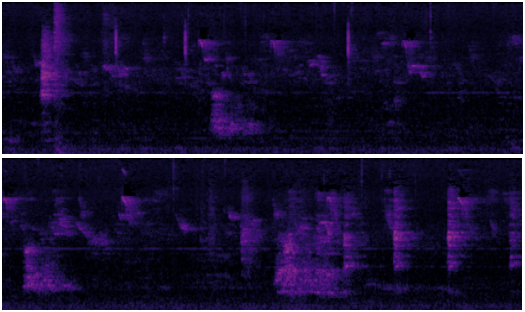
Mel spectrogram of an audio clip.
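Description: Birds chirping in the background, with a few louder short calls about three, seven and ten seconds in.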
